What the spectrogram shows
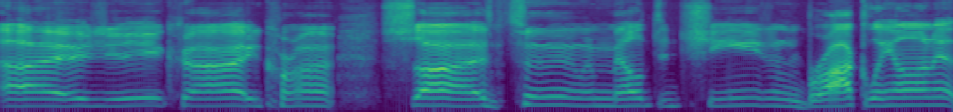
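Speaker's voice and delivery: mock drunken, very slow, high, drawn-out voice. Retelling customers ordering in drive-thru lines: imitating a drunk person. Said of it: "People have just been so drunk".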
